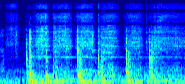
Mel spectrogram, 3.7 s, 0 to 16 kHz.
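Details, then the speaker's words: 1994 Toyota 4Runner rear drum brake turned by hand after fitting a new drum and adjusting the shoes: soft, even scrape about once a second, no grinding, correct light shoe drag, easy to turn with one hand. "that's what you're looking for. A little bit of drag, not too much, and it shouldn't be too hard to turn."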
